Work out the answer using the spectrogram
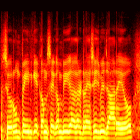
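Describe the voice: This man talks at a fairly quick pace, with a fairly high pitch and little pitch movement. Faint background noise sits behind him.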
